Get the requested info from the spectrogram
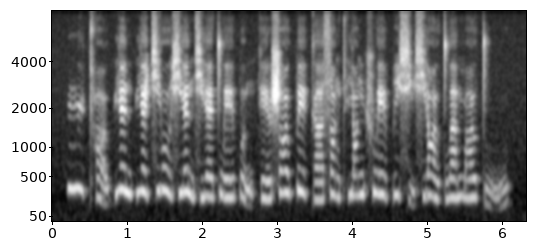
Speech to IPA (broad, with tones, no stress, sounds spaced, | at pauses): m y˥˩ t̪ʰ ɑ̰˨˩ ʊ̯ p j ɛ˥˧ n p j ɛ˥˧ t͡ɕ j o˥˧ ʊ̯ ɕ j ɛ˥˩ n ɕ j ɛ˧˥ t̪ w e˧˥ ɪ̯ p ɤ̰˨˩ ŋ k e˧˥ ɪ̯ ʂ ɑ˥ ʊ̯ p e˥˩ ɪ̯ k ä˧˥ s ɑ˥˩ ŋ t̪ʰ j ɑ˥ ŋ ʂ w e˥˧ ɪ̯ p i˥˩ ɕ ḭ˨˩ ɕ j ɑ˥˩ ʊ̯ t̪ w ä˥ m ɑ˥ ʊ̯ t̪ ṵ˨˩˦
